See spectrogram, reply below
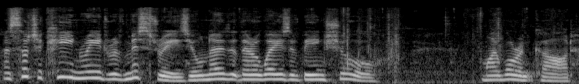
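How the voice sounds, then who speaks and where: An actress playing a brisk, sceptical detective inspector in a radio drama, British accent, probing and dryly insistent. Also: female voice, fairly high pitch, expressive, slight background noise, close to an everyday voice. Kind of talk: naturalistic radio drama acting.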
